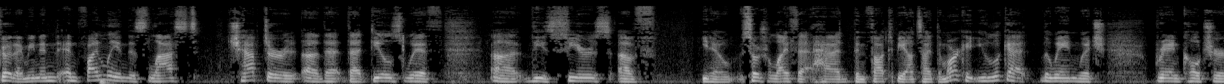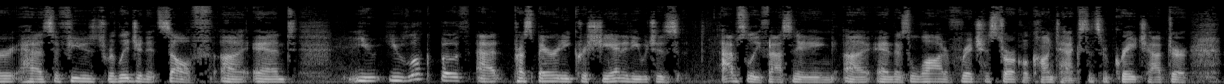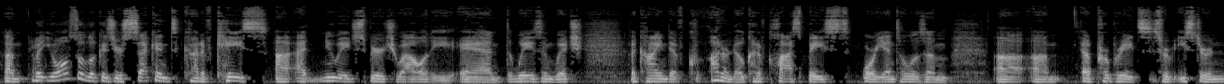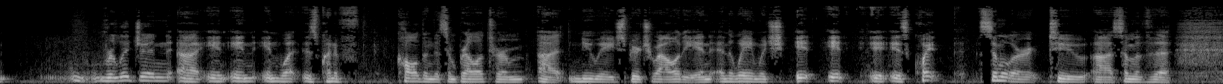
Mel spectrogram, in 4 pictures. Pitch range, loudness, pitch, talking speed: 120-150 Hz, -25 LUFS, 130 Hz, 180 wpm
